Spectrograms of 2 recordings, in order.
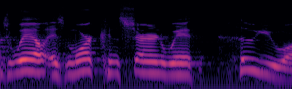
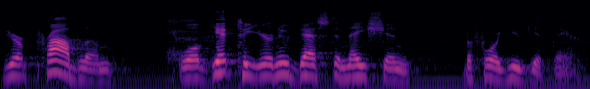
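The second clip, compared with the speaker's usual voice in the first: measured counsel; 4 semitones lower, 6 dB quieter than usual. Retold or imitated. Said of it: "I said".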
